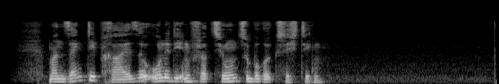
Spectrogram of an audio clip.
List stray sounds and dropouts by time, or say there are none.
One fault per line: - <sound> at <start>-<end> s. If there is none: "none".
none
